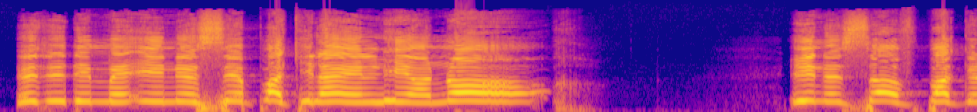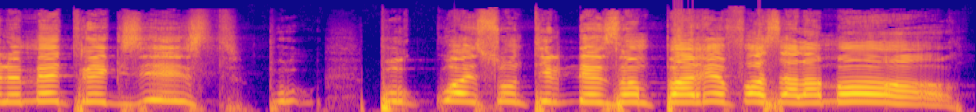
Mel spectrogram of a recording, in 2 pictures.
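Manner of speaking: impassioned preaching. Acted. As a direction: preach it hard, full of fire. Preaching at full force.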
